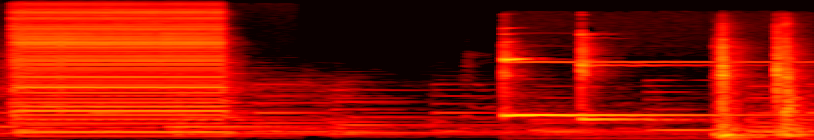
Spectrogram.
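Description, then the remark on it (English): A harsh, raspy door buzzer drones for about a second, followed by softer low tones and then bright ringing chime notes with a few sharp clanks, with no talking. “Was that a buzz?”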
